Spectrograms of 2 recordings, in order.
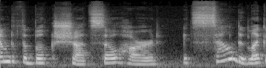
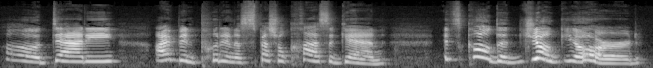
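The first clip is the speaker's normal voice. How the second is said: crying to dad; 7 semitones higher, 9 dB louder than usual. Acted. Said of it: "I finally burst into tears".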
